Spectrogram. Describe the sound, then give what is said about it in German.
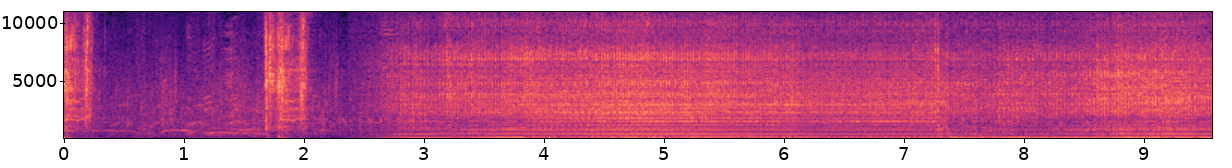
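A motorboat engine cranks over after a few short clunks, then catches and settles into a loud, steady roar with a slight dip and rise in pitch partway through. “wirf den Motor an.”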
